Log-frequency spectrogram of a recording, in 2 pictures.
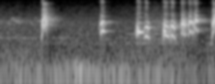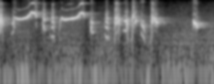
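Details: Long-tailed shrike in full, excited song meant to provoke other shrikes to reply: rapid varied chirps, about two per second, with sharp upswept whistles mixed in, and harsh squawky notes between them.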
